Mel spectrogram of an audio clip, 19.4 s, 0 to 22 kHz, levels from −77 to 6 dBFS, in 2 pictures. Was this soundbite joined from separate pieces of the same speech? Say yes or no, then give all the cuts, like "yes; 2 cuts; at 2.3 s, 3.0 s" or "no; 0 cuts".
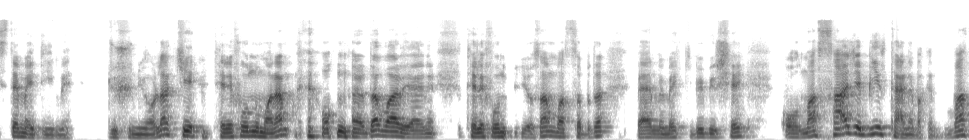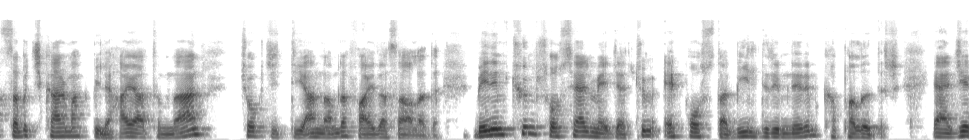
no; 0 cuts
